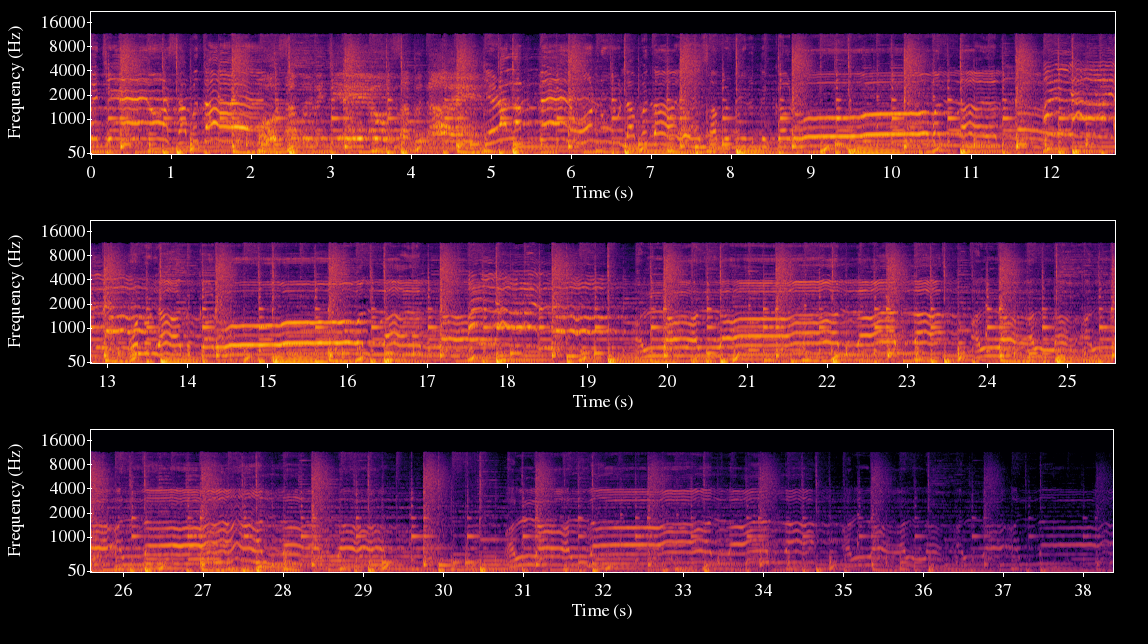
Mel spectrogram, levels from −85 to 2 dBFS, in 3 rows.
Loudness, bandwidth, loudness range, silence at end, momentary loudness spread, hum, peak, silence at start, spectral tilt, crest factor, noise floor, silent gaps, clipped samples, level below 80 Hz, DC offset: -18 LUFS; 12 kHz; 12 LU; 0.15 s; 13 LU; none; 0 dBFS; 0 s; -5 dB/octave; 18 dB; -43 dBFS; none; under 0.1%; -26 dBFS; under 0.1%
